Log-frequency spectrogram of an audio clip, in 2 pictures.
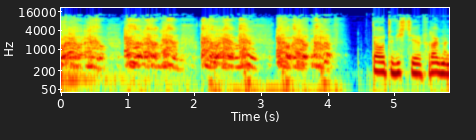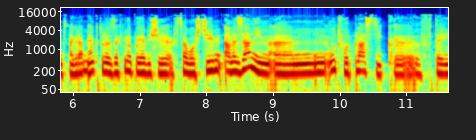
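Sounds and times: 
person coughing in rough voiced bursts: 0.0s - 4.3s
speech: 4.8s - 11.6s.

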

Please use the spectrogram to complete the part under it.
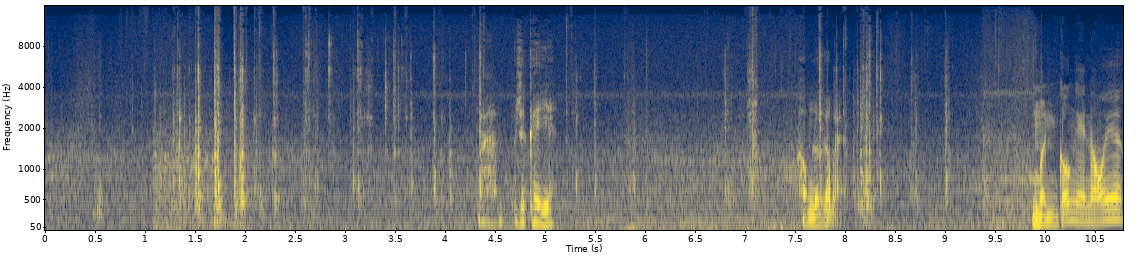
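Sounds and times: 
key tried in a door lock at an old fort in Goliad, Texas: 1.1s - 4.4s, 5.1s - 9.2s
speech: 4.7s - 5.2s, 7.6s - 8.2s, 9.8s - 10.7s.

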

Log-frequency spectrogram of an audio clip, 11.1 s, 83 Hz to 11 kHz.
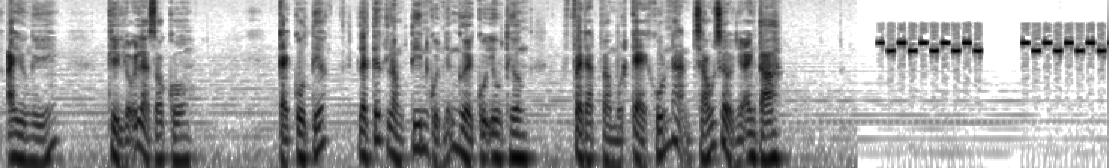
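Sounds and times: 
speech: 0.1s - 2.0s, 2.8s - 7.9s
mobile phone ringing with an electronic ringtone of warbling two-note beeps: 8.7s - 11.0s.

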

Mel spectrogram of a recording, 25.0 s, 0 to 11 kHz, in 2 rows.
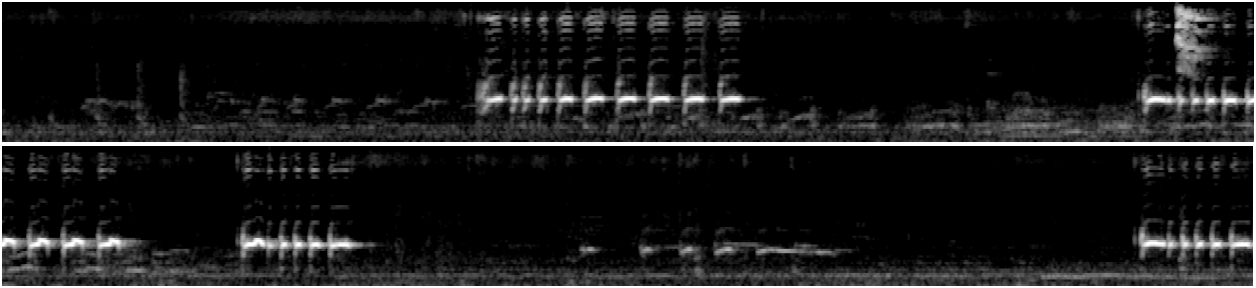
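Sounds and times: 
zebra dove singing pulsed coos: 0.0s - 16.4s, 18.2s - 21.5s, 23.8s - 25.0s.

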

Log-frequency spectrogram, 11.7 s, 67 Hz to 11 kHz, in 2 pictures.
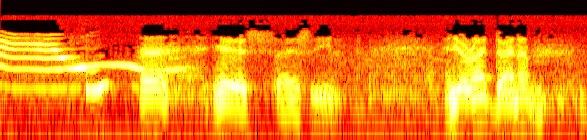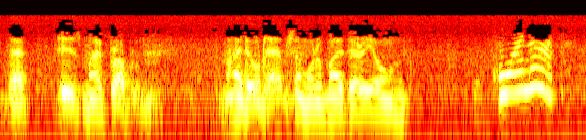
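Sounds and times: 
cat meowing: 0.0s - 1.8s
speech: 1.4s - 3.7s, 4.4s - 10.0s, 10.6s - 11.6s.

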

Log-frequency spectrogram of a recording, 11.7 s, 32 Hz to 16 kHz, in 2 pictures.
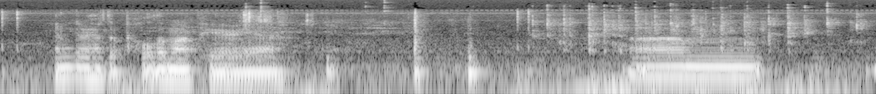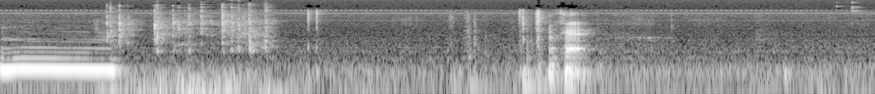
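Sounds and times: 
speech: 0.5s - 2.3s, 4.3s - 5.2s, 5.8s - 6.8s
computer keyboard typing: 3.4s - 5.8s, 6.5s - 8.0s, 8.8s - 9.6s.

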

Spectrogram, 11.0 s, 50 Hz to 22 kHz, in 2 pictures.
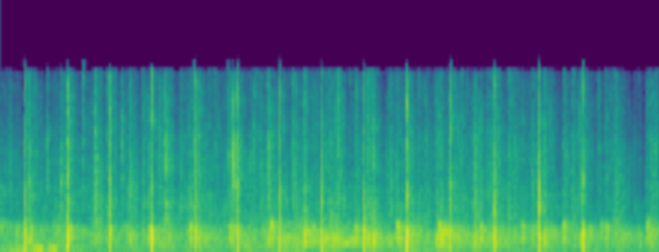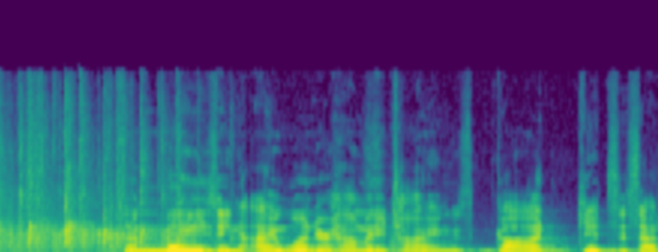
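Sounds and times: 
church congregation applauding: 0.0s - 7.5s
speech: 6.5s - 10.9s.

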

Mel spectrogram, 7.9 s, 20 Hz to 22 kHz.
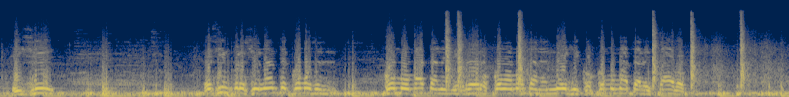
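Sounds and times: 
speech: 0.1s - 7.0s
firework rockets exploding: 6.9s - 7.7s.

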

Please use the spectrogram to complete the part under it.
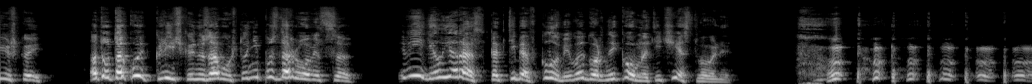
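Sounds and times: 
speech: 0.0s - 7.4s, 8.0s - 10.3s
man coughing: 8.0s - 10.3s.

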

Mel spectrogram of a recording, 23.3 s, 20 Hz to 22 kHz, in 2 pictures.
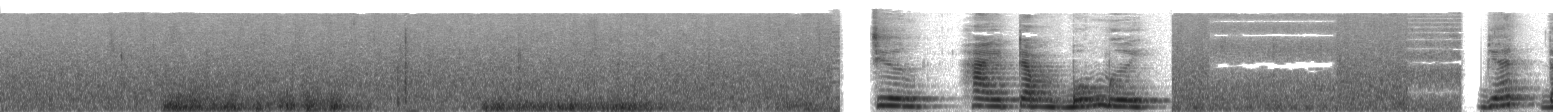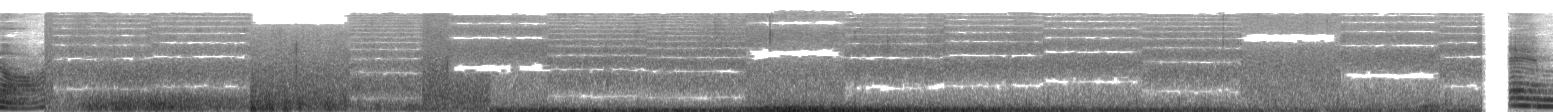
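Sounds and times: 
rain and wind storm howling outside a window: 0.0s - 6.3s, 8.8s - 11.0s, 12.0s - 22.8s
speech: 6.6s - 8.7s, 11.2s - 12.5s.

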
